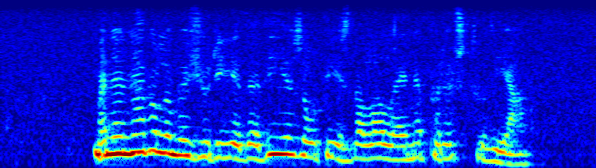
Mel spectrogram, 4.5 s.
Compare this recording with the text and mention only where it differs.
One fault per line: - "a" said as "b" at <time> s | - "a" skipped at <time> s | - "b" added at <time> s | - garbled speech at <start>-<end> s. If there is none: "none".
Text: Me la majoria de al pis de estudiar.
- "n'anava" added at 0.8 s
- "dies" added at 2.0 s
- "l'Elena per" added at 2.8 s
